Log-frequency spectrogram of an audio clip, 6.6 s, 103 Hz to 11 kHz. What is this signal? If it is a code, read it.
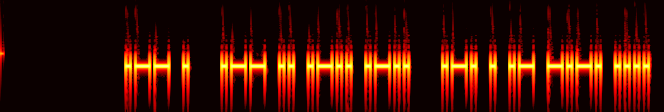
Morse code, heard as a keyed tone, about 25 wpm, 700 Hz. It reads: WE WILL REACH
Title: Sentences from Top 1000 Words - Review Part 2 - 25wpm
